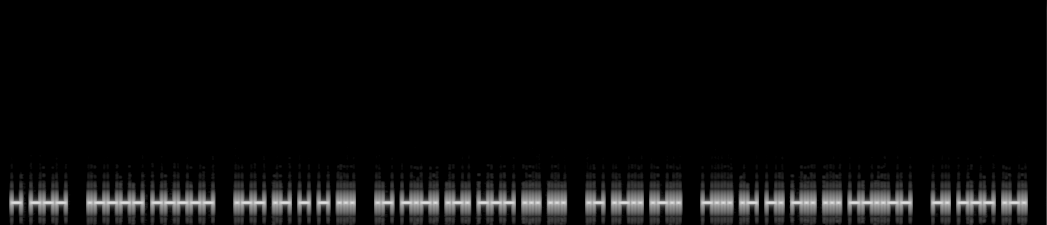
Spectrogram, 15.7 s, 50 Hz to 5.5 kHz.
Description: Morse code, heard as a keyed tone, about 25 wpm, 600 Hz. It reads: TO 10 WATTS ACROSS ALL BANDS, NOR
